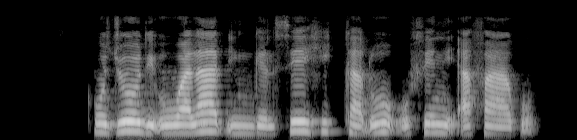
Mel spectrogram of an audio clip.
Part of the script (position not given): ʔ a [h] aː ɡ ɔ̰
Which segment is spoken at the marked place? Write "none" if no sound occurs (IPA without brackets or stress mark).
f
